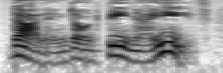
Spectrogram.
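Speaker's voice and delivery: Mark, low and teasing; man's voice. A narrator's reading. Mark's voice.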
